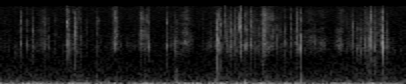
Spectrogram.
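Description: Long nails tap and scratch along the side edge of a full cardboard chocolate bar box held horizontally. The sound is a steady run of crisp, dry taps and papery scratching with a bright, crinkly edge and no ring after each hit, over a faint low rumble.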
